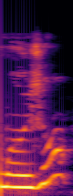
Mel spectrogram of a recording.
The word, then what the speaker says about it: mangeons: au pluriel des œufs nous mangeons nous n'oublions pas le E après la lettre G pour prononcer la lettre G comme Jean on dit le petit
